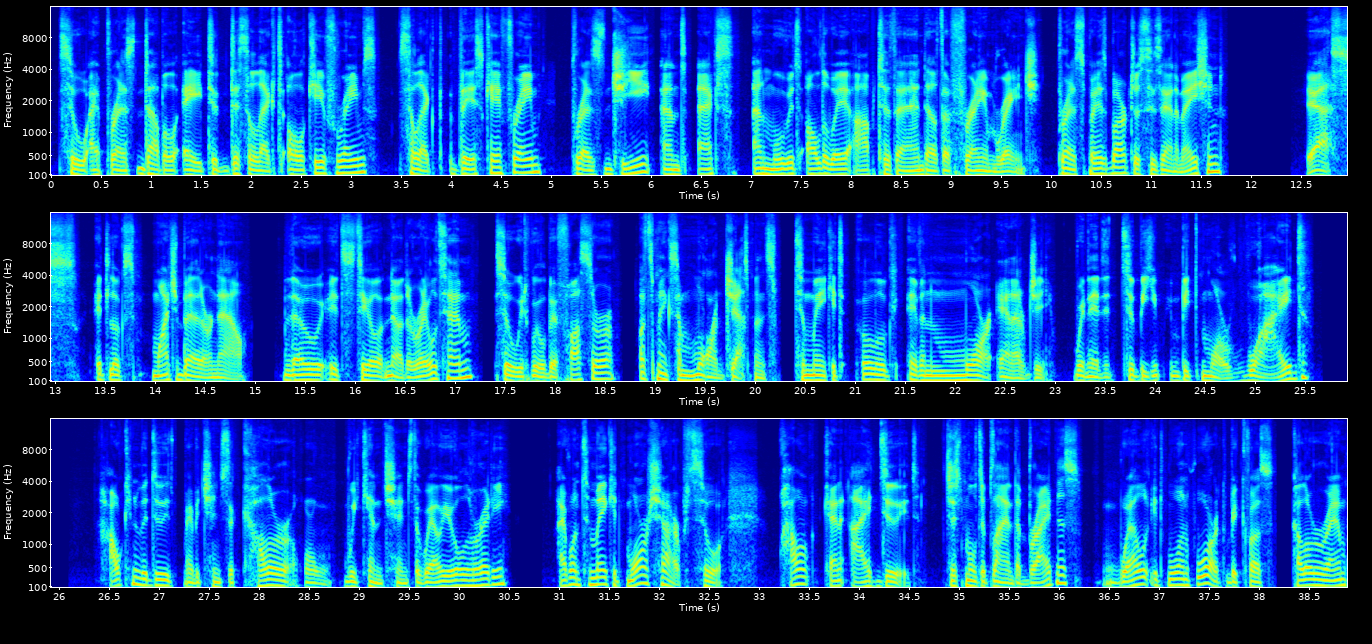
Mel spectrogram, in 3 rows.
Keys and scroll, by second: 1.6 shift+Right, 2.6 alt+a, 3.6 b, 5.2 g, 5.3 x, 9.2 space, 17.2 space, 17.9 ctrl+s, 36.3 5, 37.5 3, 38.3 ctrl+z.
